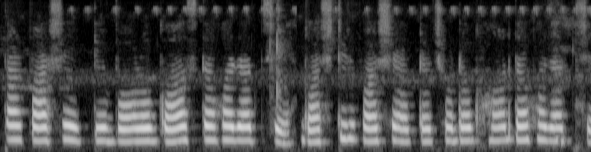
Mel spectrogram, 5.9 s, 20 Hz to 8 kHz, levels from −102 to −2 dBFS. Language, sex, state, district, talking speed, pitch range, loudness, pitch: Bengali, female, West Bengal, Dakshin Dinajpur, 140 wpm, 245-265 Hz, -28 LUFS, 255 Hz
